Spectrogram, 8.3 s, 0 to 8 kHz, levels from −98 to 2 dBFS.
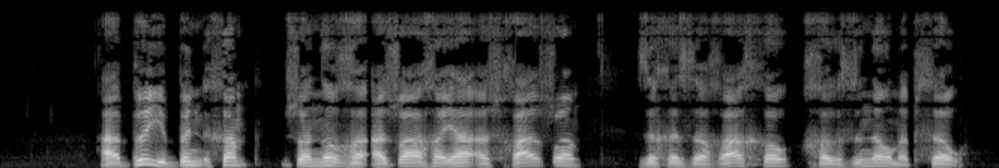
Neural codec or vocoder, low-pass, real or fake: none; 7.2 kHz; real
